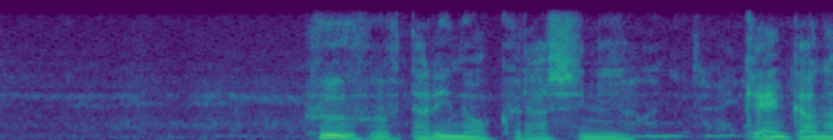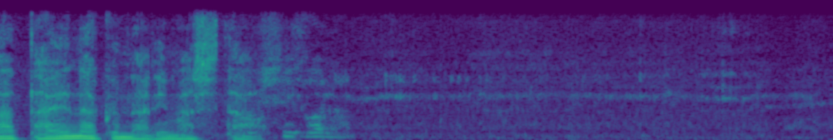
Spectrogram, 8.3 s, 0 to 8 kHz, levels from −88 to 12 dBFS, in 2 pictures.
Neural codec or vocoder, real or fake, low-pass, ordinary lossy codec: codec, 16 kHz, 16 kbps, FunCodec, trained on LibriTTS, 50 frames a second; fake; 7.2 kHz; none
